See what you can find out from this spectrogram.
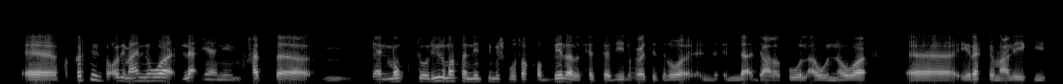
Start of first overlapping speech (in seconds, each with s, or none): none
